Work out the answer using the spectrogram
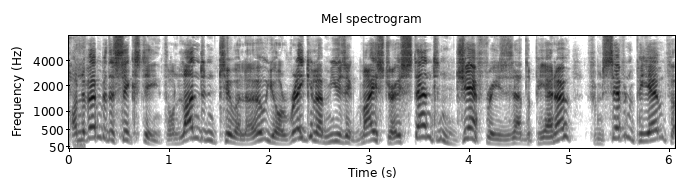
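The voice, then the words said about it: Old-fashioned radio announcer voice. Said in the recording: “our old-fashioned radio voice”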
